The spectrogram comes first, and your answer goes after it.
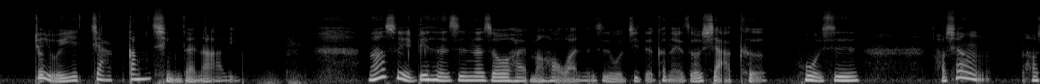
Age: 20-39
